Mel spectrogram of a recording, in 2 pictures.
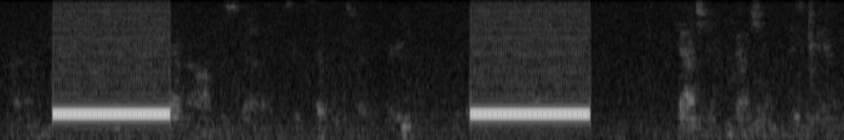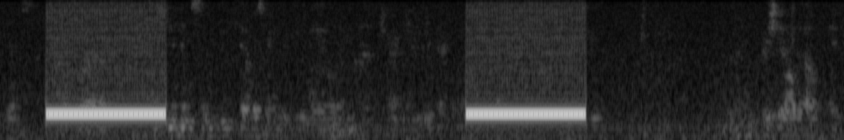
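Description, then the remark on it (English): A telephone ringback tone as a call is transferred to the receptionist: four loud, steady single-pitched rings, each about a second long, repeating every four seconds or so with faint line hiss between them. “Your call is being transferred to the receptionist.”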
